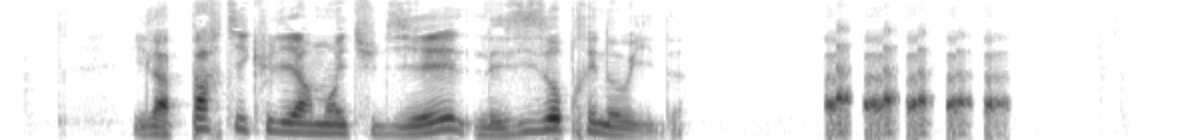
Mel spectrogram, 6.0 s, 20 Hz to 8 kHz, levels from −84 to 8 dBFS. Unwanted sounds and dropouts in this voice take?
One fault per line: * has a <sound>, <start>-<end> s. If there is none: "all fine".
* has a laugh, 4.1-5.1 s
